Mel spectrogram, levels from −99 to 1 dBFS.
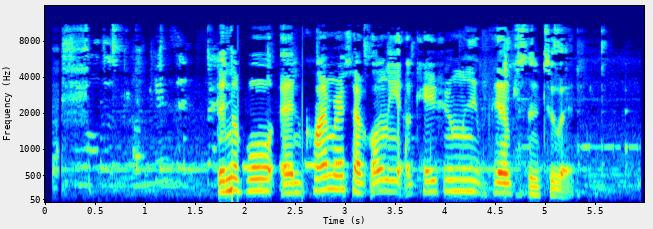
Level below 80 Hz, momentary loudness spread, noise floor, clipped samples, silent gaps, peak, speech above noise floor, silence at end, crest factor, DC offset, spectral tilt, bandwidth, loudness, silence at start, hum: -72 dBFS; 19 LU; -51 dBFS; under 0.1%; none; -8 dBFS; 24 dB; 0.4 s; 20 dB; under 0.1%; -3 dB/octave; 11.5 kHz; -27 LUFS; 0.1 s; none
